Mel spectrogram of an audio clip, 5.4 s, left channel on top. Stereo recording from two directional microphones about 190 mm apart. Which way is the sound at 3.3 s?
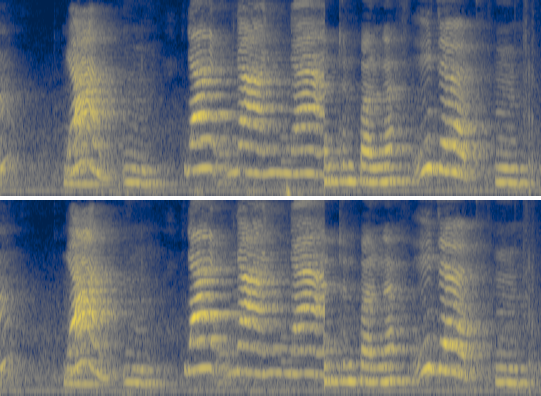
35° left (ahead or behind).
